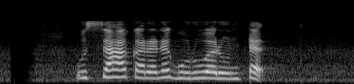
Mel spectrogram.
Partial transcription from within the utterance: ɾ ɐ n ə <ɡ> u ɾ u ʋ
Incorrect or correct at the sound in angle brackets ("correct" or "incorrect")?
correct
